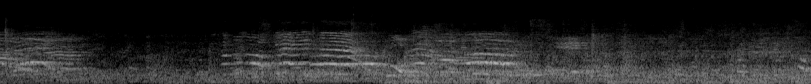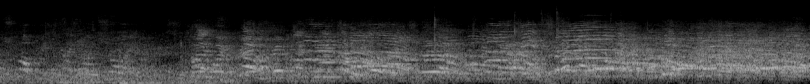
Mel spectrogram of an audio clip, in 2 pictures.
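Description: A crowd of men and women shouts and cheers.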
